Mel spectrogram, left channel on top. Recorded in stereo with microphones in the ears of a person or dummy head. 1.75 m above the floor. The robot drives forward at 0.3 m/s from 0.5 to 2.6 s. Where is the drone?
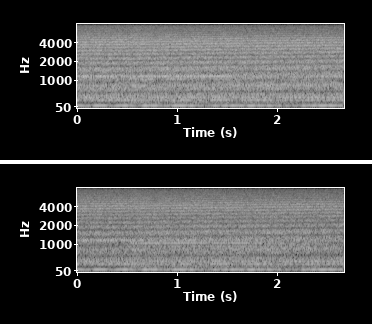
20° left (ahead or behind); by 2.7 s 15° left (ahead or behind).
